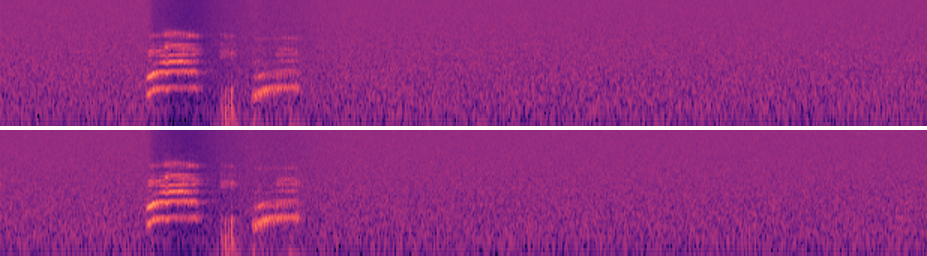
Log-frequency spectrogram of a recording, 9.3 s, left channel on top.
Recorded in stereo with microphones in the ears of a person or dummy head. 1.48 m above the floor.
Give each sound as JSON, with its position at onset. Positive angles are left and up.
{"t": 1.5, "sound": "a cat meowing", "side_deg": -10}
